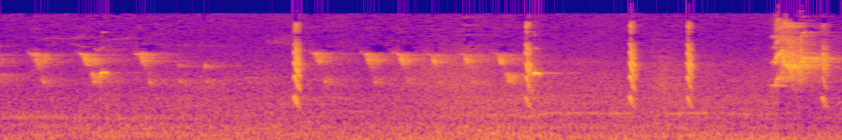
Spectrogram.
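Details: White-headed munia giving rapid runs of thin, high, slightly descending peeps, closely spaced, broken by sharp dry clicks and ending with a short noisy rustle.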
